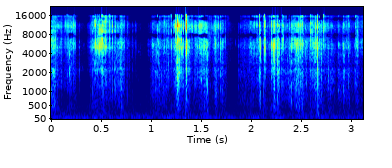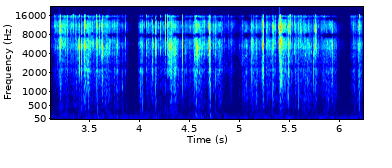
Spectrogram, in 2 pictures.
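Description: Fingertips and long nails rub, scratch and crinkle the burlap-fabric petals and stiff glitter-coated leaves of a gold glittered artificial poinsettia flower ornament resting on snow. The sound is bright, dry crinkling and scratching in irregular bursts with brief quiet gaps, mostly high in tone with very little low end.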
